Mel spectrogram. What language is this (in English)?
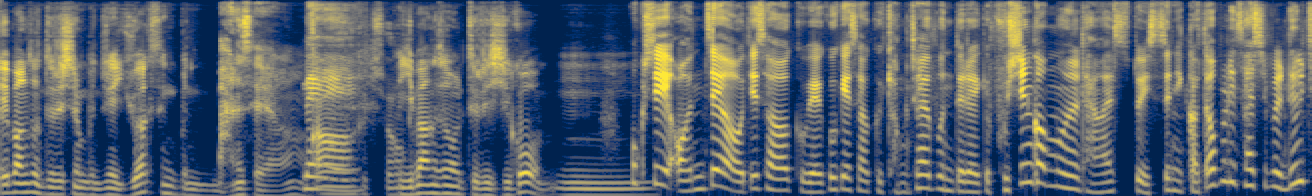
Korean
